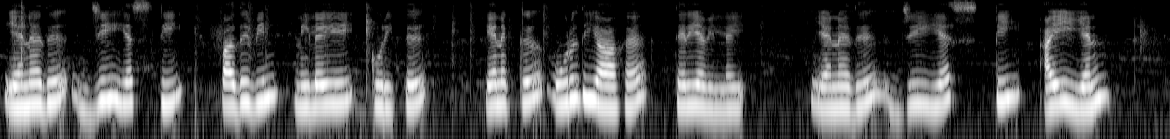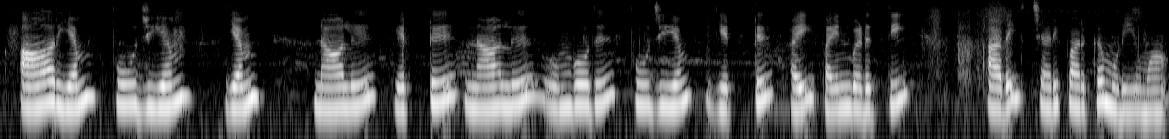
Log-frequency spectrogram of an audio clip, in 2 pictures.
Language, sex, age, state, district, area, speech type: Tamil, female, 18-30, Tamil Nadu, Ariyalur, rural, read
